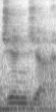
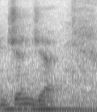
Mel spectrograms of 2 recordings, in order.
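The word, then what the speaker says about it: Jenga: I think it's called Jinja j-e-n-g-a and I think it's it's not Spanish I think it's a you pronounce the J Ginger where you stack these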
